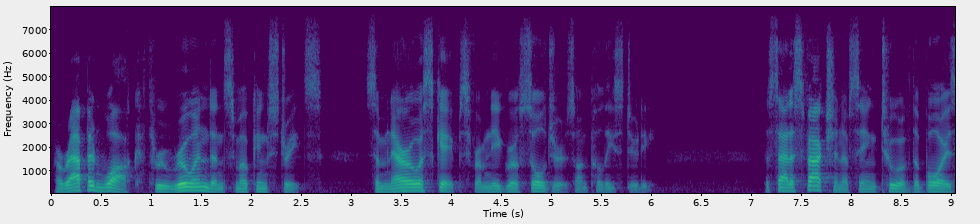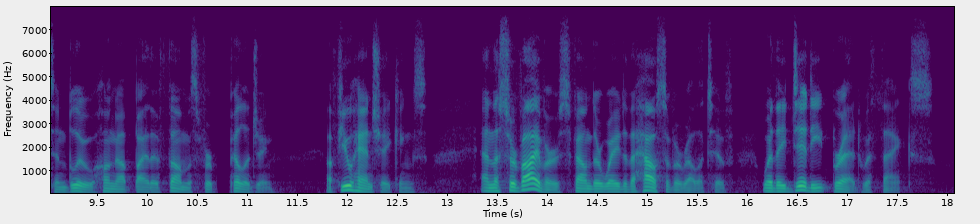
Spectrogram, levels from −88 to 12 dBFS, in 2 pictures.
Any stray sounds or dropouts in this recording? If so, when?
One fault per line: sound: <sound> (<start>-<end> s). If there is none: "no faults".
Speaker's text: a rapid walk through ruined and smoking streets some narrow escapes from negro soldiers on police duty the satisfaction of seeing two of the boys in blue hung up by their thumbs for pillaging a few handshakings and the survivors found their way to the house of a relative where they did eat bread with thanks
no faults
